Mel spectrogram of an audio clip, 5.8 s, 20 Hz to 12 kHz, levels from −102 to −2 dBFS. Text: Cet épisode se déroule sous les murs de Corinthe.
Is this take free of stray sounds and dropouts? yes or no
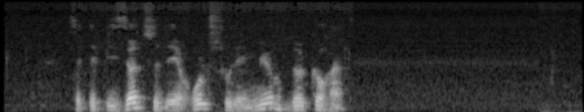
yes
